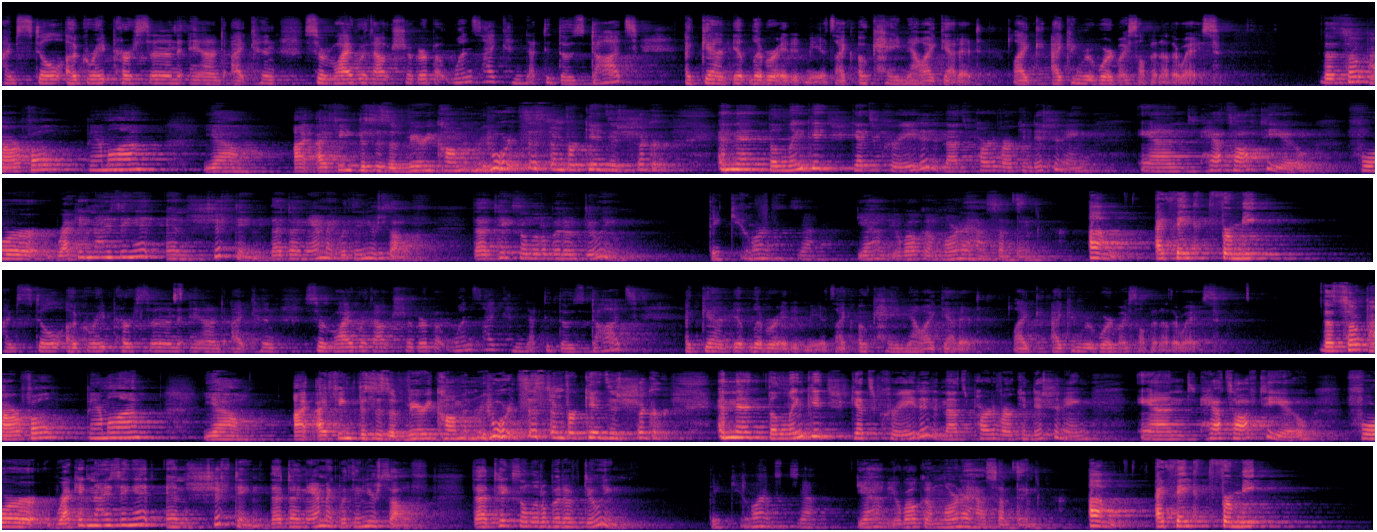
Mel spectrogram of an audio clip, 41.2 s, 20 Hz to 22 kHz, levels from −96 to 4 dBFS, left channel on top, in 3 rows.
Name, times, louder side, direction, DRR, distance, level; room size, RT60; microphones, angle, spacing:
voice 1, 0.0-9.7 10.1-12.2 34.5-35.0, left 3 dB, 60° left, 9 dB, 1.2 m, -39 dB
voice 2, 13.2-14.3 14.6-16.2 16.6-24.7 25.1-31.7 32.2-33.6 34.9-35.6 36.0-37.8, right 3 dB, 75° right, 6 dB, 1.6 m, -34 dB
voice 3, 38.3-38.7 39.0-40.0, right 2 dB, 15° right, 6 dB, 1.4 m, -29 dB
25.5 x 15.5 x 9.2 m, 1.4 s
head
